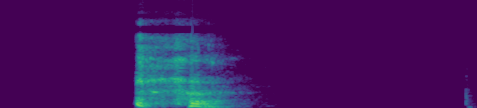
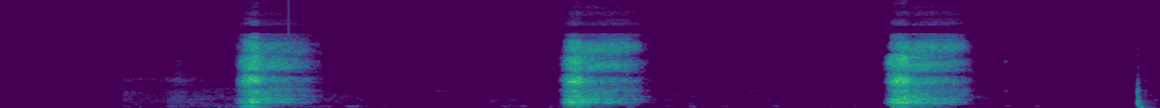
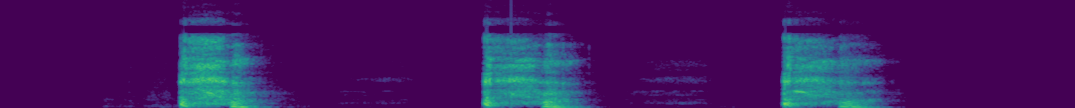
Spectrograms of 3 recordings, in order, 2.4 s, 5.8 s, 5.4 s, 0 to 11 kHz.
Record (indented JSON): {
  "cough_length": "2.4 s",
  "cough_amplitude": 32767,
  "cough_signal_mean_std_ratio": 0.29,
  "exhalation_length": "5.8 s",
  "exhalation_amplitude": 25998,
  "exhalation_signal_mean_std_ratio": 0.26,
  "three_cough_length": "5.4 s",
  "three_cough_amplitude": 31024,
  "three_cough_signal_mean_std_ratio": 0.36,
  "survey_phase": "alpha (2021-03-01 to 2021-08-12)",
  "age": "45-64",
  "gender": "Male",
  "wearing_mask": "No",
  "symptom_none": true,
  "smoker_status": "Never smoked",
  "respiratory_condition_asthma": false,
  "respiratory_condition_other": false,
  "recruitment_source": "REACT",
  "submission_delay": "1 day",
  "covid_test_result": "Negative",
  "covid_test_method": "RT-qPCR"
}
